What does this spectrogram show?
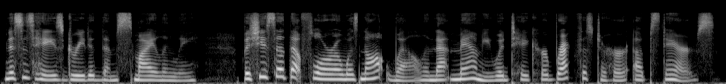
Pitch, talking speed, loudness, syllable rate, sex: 220 Hz, 200 wpm, -18 LUFS, 4.5 syllables/s, female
